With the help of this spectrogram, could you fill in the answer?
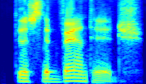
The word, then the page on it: disadvantage: American English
